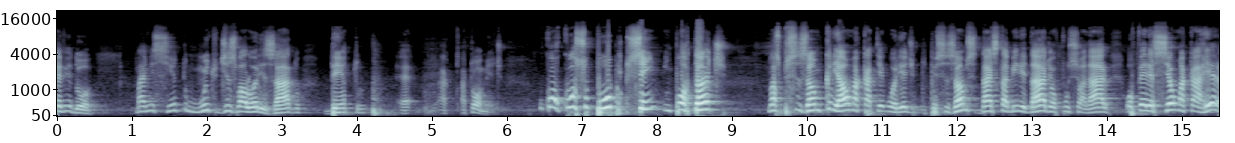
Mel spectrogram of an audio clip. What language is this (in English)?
Portuguese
